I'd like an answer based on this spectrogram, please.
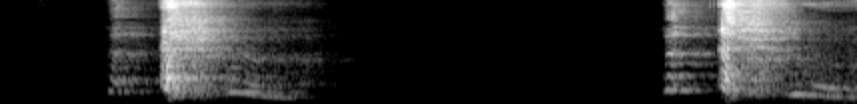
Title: Cold Sneezing (F) | flashbacks of my crazy autumn cold | sneezes | cough | nose blowing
